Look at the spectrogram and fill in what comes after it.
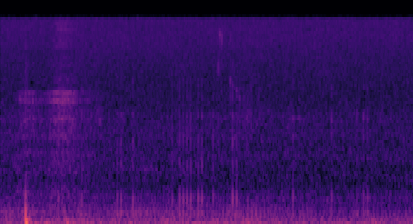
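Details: Pet cat purring as it is stroked, a deep continuous rumble pulsing rapidly and evenly, with one sharp click near the start.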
